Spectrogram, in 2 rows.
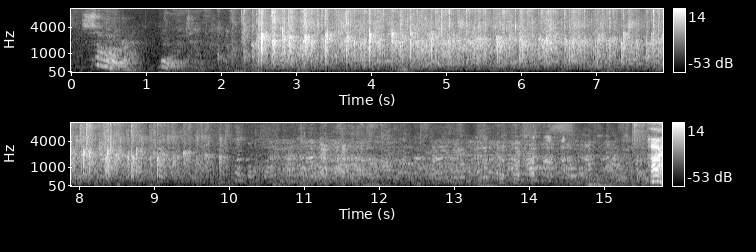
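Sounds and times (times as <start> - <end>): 
audience at a book festival applauding an author: 2.0 - 10.4
laughter: 3.0 - 15.7.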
